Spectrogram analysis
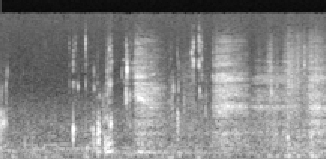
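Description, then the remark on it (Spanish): Wet mouth sounds as a man sitting in a bathtub gulps down a whole glass of drink in one go, in quick swallows, with soft slurps and throat clicks over a few seconds and no talking. “Toma el vaso y bebe todo el contenido de un sorbo.”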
